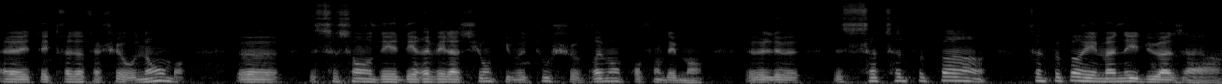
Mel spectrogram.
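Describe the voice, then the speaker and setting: Over a silent background in a very clean recording, a man with a medium pitch speaks at a very slow pace with lively intonation. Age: 80s+. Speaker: researcher of pyramid-star geometry. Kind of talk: interview answer. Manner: hesitant, halting.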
